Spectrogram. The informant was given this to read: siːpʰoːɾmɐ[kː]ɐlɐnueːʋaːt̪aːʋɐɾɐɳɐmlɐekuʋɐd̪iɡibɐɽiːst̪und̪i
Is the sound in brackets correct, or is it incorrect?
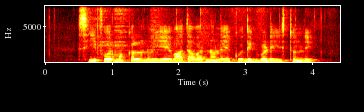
correct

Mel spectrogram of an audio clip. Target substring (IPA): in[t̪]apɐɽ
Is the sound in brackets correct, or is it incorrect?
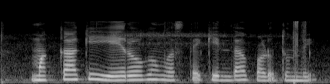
incorrect: d̪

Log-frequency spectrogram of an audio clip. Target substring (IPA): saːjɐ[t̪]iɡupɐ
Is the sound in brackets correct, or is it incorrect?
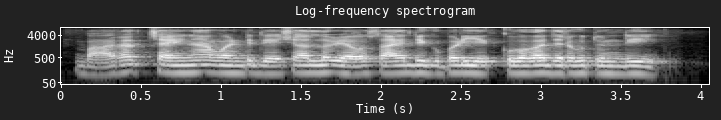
incorrect: d̪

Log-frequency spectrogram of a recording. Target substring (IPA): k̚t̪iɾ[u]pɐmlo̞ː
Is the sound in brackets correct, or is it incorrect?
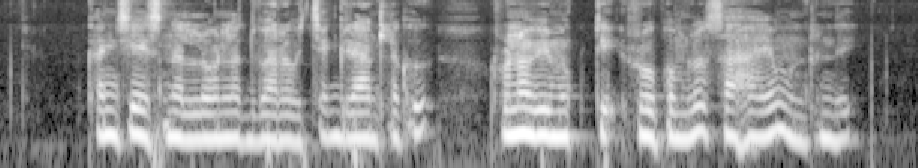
incorrect: uː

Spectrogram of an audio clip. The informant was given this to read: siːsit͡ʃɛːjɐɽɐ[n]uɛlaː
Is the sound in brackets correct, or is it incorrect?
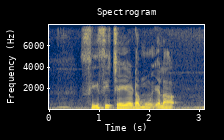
incorrect: m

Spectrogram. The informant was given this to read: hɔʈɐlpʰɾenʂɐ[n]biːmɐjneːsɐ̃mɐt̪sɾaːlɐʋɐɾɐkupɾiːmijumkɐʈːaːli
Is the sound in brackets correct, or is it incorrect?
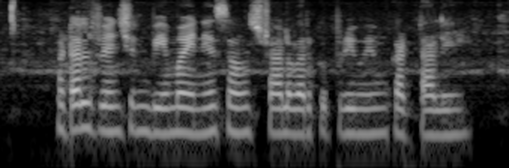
correct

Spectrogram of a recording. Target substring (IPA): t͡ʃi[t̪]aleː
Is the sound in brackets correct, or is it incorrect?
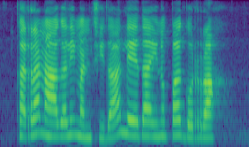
incorrect: d̪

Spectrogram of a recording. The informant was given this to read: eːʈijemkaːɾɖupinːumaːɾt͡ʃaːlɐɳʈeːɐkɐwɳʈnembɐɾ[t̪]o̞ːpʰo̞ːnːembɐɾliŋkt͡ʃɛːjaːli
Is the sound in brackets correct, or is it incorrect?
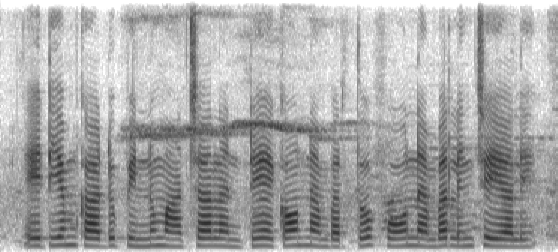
correct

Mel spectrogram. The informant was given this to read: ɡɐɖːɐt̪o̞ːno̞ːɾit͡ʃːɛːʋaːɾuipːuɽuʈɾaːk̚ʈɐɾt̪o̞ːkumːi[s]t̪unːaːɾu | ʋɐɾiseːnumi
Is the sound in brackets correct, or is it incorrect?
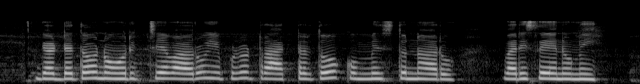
correct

